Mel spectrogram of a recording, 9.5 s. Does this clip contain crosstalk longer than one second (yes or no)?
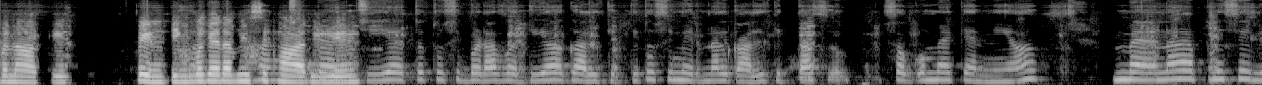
yes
